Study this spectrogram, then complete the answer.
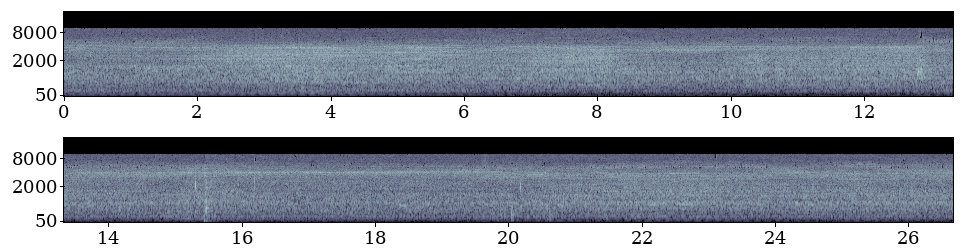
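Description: Water bubbles and hisses steadily from an aquarium pump.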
